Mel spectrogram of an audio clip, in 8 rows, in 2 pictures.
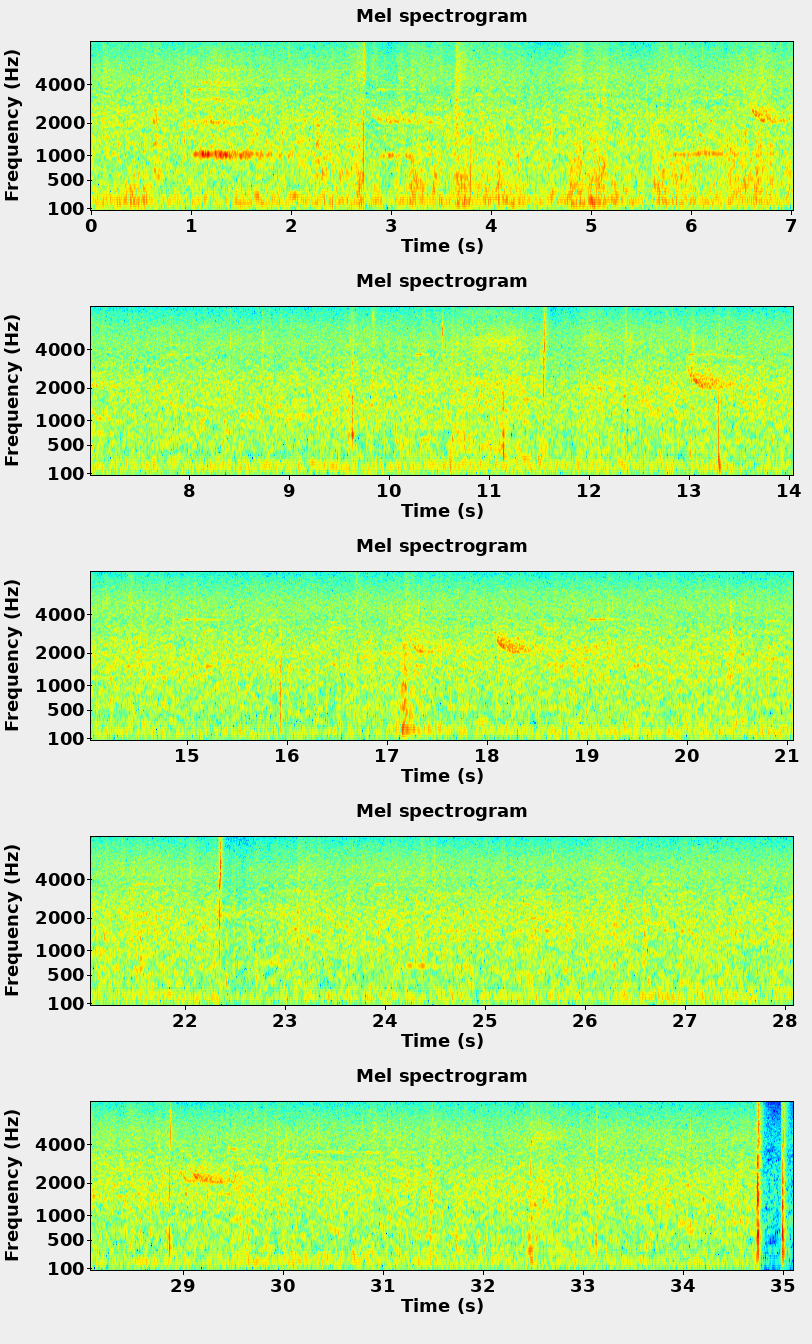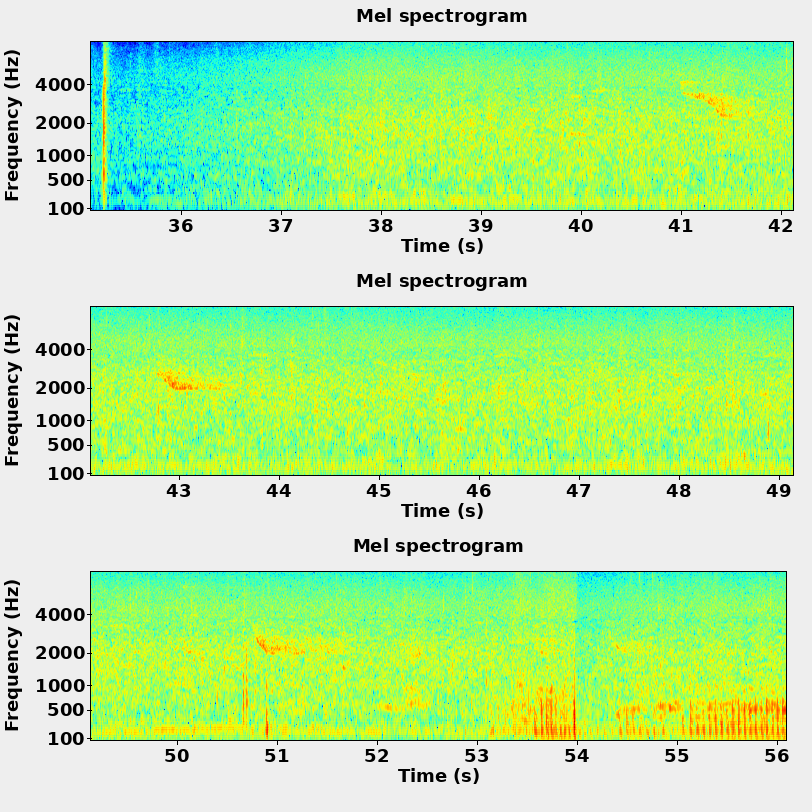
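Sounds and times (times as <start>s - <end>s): heavy rain hissing: 0.0s - 35.3s, 36.2s - 56.0s
sharp clicks: 34.7s - 35.3s.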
